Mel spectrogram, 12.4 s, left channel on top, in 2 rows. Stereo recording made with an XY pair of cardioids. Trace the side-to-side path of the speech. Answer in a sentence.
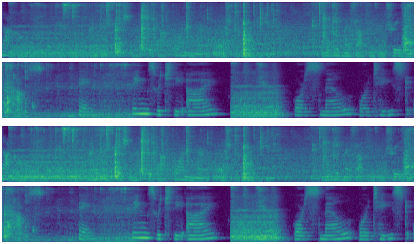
You can hear the speech move from right to left and back again.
